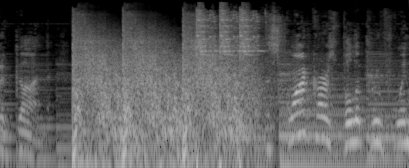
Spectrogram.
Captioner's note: gun shots; glass shutters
